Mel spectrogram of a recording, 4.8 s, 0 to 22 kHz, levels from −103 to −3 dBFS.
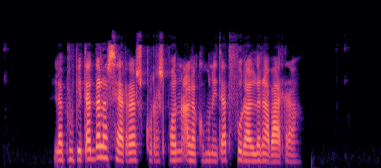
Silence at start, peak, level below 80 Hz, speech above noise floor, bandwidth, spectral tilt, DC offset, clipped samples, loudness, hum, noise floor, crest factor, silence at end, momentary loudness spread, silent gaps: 0.7 s; -4 dBFS; -80 dBFS; 63 dB; 10 kHz; -1 dB/octave; under 0.1%; under 0.1%; -25 LUFS; none; -89 dBFS; 24 dB; 1.05 s; 12 LU; none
